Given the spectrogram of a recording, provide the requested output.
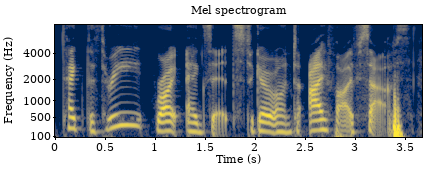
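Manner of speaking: Australian satnav voice; Australian Siri. Retold or imitated. Phone assistant directing a driver onto the freeway, Australian accent. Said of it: "I have an Australian female".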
